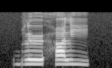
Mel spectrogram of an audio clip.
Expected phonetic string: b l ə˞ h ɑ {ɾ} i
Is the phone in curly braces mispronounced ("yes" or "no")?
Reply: yes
